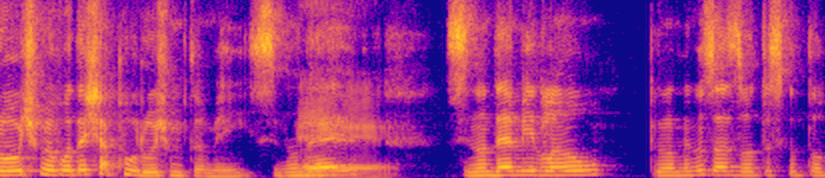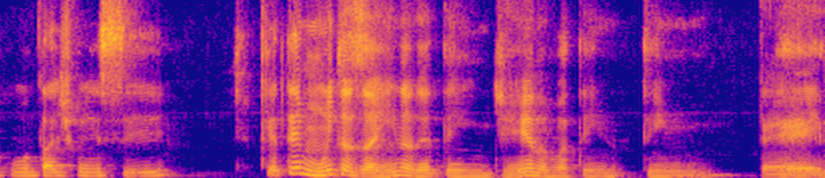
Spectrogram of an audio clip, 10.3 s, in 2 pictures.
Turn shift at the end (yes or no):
yes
